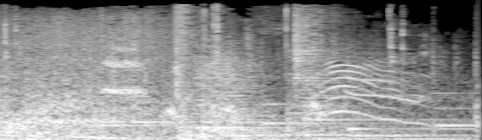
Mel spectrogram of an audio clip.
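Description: Commercial sound effects: a loud rushing whoosh that fades, a few sharp clicks, and a brief squealing glide that rises and falls near the end as music begins.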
